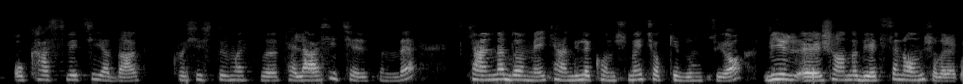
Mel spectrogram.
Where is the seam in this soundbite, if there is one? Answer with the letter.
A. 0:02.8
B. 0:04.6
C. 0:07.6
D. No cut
C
